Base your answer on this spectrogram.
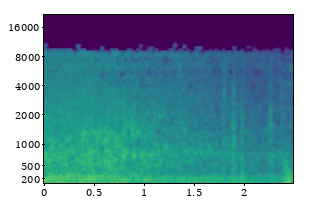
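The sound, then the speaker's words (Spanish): Police convoy vehicles driving past in a film scene, a steady broad engine roar that dips slightly and then rises again right at the end. “El convoy policial pasa cerca de ellos.”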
